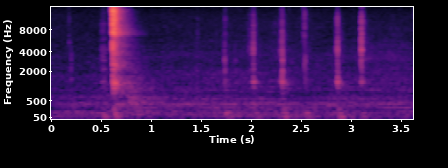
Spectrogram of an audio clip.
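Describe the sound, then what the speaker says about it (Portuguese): Sharp clicks from an Outemu switch being pulled out of a Redragon mechanical keyboard: one loud close snap followed by several fainter, evenly spaced ticks, with no talking. "Ouviu o clique, pode puxar."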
